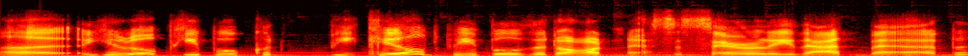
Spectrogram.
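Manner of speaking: put-on old granny character voice. Voicing the grandmother who greets the players: grandmother voice. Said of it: "pinches your cheek".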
